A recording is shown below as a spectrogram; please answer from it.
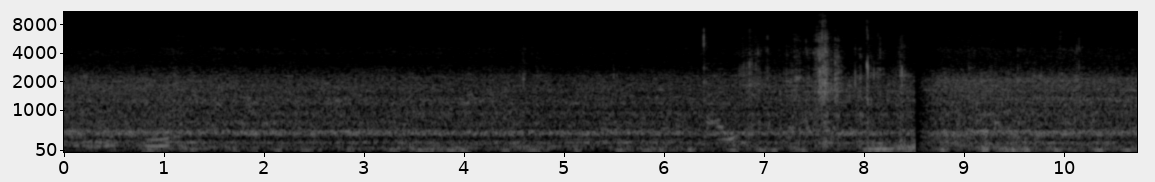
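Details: Continuous droning of a wild Apis cerana colony being relocated to a cultivation box as the beekeeper looks for the queen; an even, many-bee hum, broken near the end by brief clicks and a short handling knock.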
